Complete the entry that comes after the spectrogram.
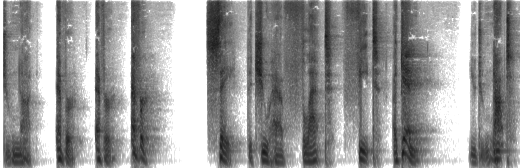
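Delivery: slow, emphatic warning with weighted pauses; imitated dead seriousness. Shoe seller forbids talk of flat feet, very seriously. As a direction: land each word separately, brooking no argument. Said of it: "He's, like, really serious".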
